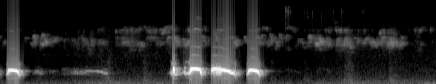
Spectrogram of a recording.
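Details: Spotted dove used as a lure for trapping: one brief coo, a pause, then a phrase of three or four throaty, slurred coos, each swelling and falling, in an otherwise quiet recording.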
